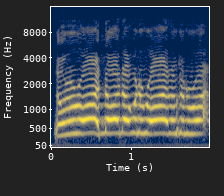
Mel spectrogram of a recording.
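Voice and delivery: put-on very high, loud wailing kid; crying child. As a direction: whine like a six-year-old refusing. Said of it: "he starts crying".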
